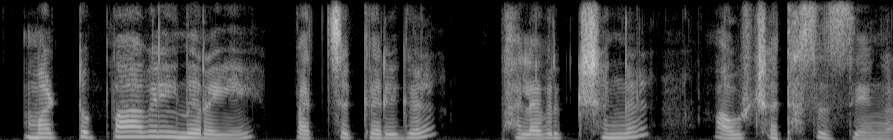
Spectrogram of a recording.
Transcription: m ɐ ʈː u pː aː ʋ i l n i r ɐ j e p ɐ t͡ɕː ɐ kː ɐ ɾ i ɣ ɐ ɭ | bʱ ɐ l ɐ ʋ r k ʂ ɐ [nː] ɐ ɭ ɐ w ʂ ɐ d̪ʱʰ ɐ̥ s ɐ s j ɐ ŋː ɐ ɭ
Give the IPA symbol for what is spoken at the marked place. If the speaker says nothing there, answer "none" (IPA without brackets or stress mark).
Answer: ŋː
